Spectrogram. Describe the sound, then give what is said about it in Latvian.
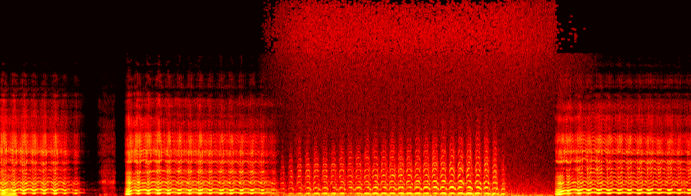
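A voice imitates the drumming wing sound of a common snipe flying over a field: a loud, wavering bleat-like hum with a rapid pulsing tremolo, broken by short pauses over about seven seconds. “Bet ir spārni. Nu, piemēram, mērkaziņi.”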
